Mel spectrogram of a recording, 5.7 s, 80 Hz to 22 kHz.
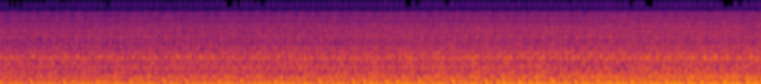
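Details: GT/18 twin after ignition rebuild, no choke, low idle: steady even putter without misses; charging system working, runs better than before, carburetor still needs tuning.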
